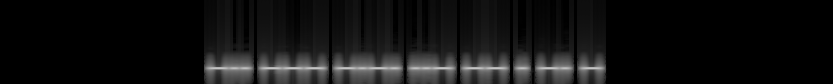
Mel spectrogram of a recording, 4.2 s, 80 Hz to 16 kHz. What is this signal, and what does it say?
Morse code, heard as a keyed tone, about 44 wpm, 700 Hz. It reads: DOCUMENT
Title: Top 1751-2000 Words 45wpm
